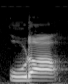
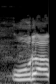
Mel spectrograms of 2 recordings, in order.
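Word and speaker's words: ਊੜਾ: ऊड़ा, इस दा उच्चारण ऊड़ा है, पर बाहर दे जम पल बच्चे इस नूं ऊरा बोलदे ने, ऊरा, इह जिहड़ा है इह गलत है, इहदा उच्चारण है ऊड़ा।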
